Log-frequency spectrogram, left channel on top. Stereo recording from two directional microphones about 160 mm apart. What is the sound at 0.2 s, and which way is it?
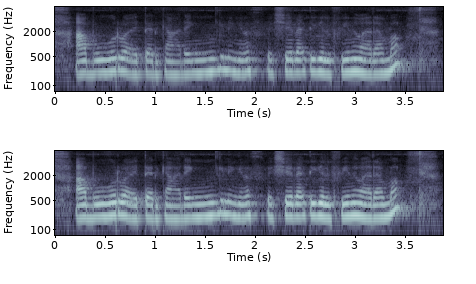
Speech, 10° right (ahead or behind).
